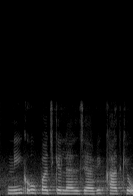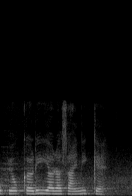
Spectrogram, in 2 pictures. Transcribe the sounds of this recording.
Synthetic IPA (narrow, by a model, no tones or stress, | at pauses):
niːkupəd͡ʒkelɛːld͡ʒɛːʋɪkʰːaːd̪kʰeʊpjoːɡ̚kəɾijaɾasaːɪnɪkːɛː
